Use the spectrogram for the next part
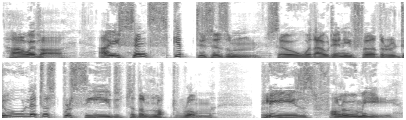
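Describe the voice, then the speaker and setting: A man playing a flamboyant aristocratic lord with a rich baritone and an aristocratic drawl, speaking in slow, grand, emphatic phrases. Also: sing-song, dry recording, clean studio sound. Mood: grandiose.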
